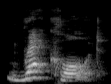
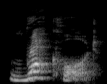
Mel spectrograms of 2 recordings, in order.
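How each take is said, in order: First: The stress is on the first syllable. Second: The same.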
